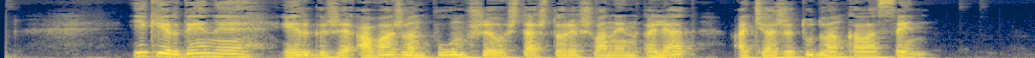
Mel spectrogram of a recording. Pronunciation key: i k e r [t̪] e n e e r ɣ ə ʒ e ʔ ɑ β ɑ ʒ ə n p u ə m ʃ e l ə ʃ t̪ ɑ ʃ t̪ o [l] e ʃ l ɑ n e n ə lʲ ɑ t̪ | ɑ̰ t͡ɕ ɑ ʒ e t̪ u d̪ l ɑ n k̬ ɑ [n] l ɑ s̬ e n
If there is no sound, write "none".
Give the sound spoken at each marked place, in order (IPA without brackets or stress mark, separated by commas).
d̪, ɾ, none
